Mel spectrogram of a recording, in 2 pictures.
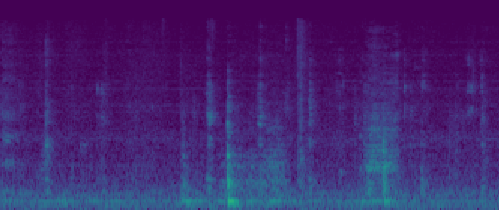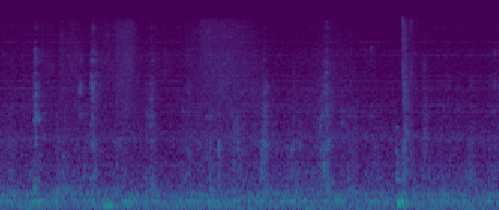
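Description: Close-up eating sounds of a person chewing fish cake, with scattered small mouth clicks and a few louder clicks or knocks now and then.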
